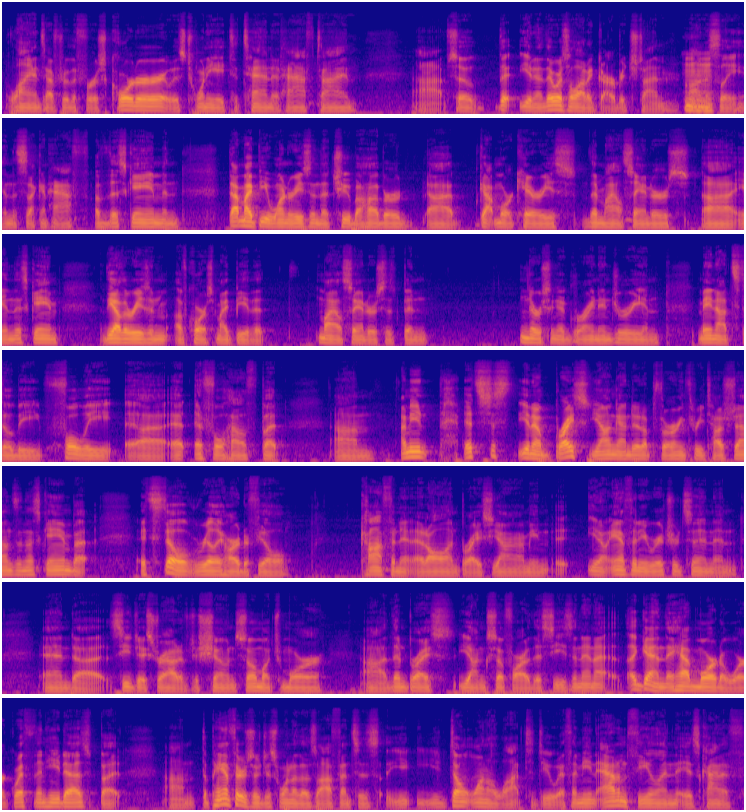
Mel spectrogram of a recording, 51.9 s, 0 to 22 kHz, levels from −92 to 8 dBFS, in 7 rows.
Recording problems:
none

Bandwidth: 15 kHz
